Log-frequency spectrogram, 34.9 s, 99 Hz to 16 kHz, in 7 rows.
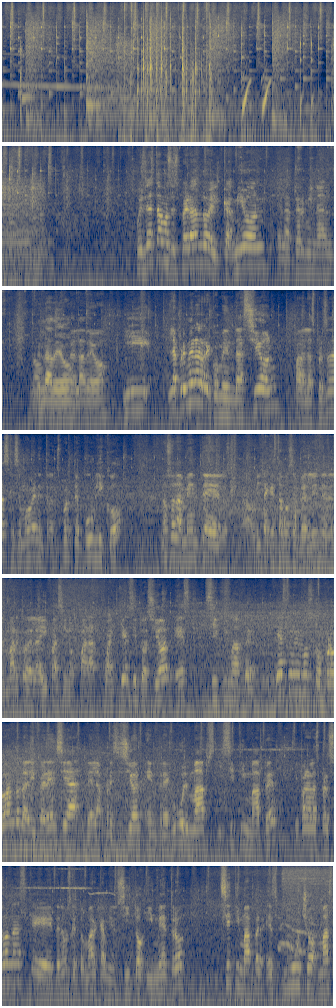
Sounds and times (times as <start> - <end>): Music: 0.0 - 21.2, 28.5 - 34.8
Speech: 7.0 - 16.8, 17.4 - 32.6, 33.2 - 34.8.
